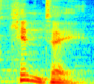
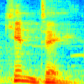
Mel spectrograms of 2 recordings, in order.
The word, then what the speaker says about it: Kinte: and tell them that his name was Kinte, a sharp, two-syllabic, angular sound Kinte, which the little girl Kizzy came to know was, her father said, his name.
